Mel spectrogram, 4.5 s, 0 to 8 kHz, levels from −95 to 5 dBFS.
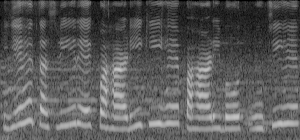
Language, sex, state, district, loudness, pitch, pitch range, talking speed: Hindi, female, Uttar Pradesh, Ghazipur, -25 LUFS, 310 Hz, 255-355 Hz, 145 wpm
